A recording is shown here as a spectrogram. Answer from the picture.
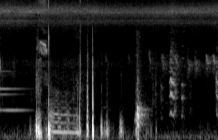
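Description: Chickens calling: a long held call ends in the first moment, then short clucks follow, mixed with a few sharp clicks.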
